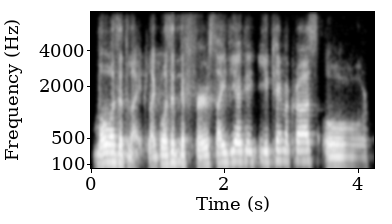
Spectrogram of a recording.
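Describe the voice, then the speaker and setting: A man's voice: mid-range voice, normal speed, mellow, muffled recording. A man hosting an interview, English not his first language, asking curious questions with stammering restarts. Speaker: podcast host.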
